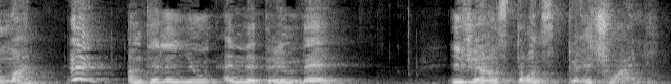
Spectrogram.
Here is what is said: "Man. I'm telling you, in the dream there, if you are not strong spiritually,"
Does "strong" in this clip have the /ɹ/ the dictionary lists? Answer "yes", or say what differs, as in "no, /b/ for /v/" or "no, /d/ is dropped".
no, /ɹ/ is dropped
